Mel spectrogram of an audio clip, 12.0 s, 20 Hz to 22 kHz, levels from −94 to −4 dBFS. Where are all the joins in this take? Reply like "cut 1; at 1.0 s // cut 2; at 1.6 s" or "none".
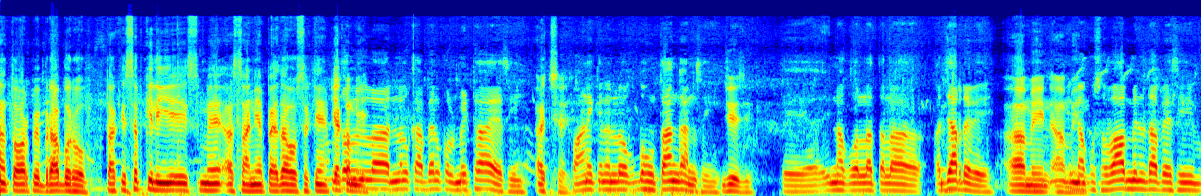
cut 1; at 3.3 s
